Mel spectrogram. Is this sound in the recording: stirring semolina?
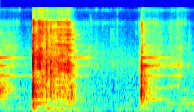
yes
